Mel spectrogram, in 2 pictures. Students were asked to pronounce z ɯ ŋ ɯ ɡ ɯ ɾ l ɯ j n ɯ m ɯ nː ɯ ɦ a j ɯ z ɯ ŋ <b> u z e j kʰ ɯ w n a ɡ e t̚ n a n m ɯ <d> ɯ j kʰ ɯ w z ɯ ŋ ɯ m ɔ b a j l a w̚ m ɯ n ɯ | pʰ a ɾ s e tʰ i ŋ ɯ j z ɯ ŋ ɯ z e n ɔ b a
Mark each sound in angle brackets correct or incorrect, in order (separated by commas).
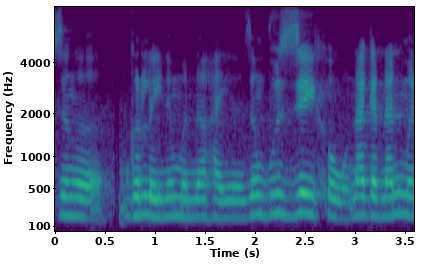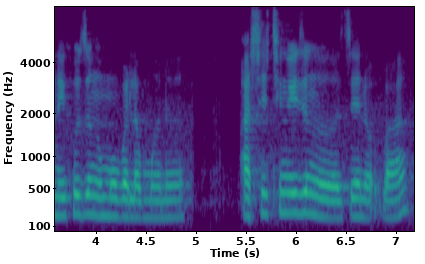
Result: correct, incorrect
